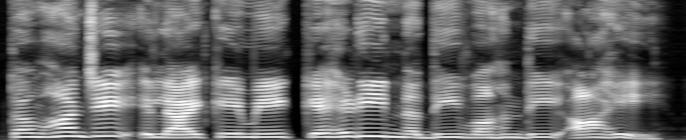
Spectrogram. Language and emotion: Sindhi, neutral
